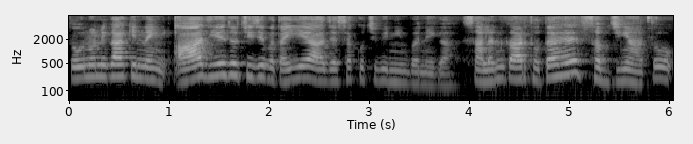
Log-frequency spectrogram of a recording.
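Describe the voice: The delivery is plain reading aloud. Its pitch variation is ordinary.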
